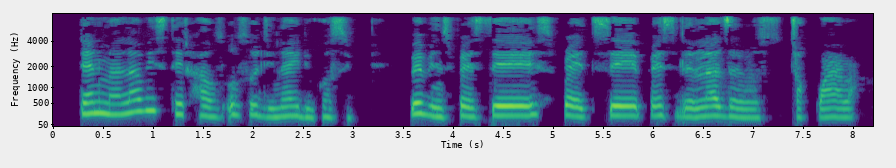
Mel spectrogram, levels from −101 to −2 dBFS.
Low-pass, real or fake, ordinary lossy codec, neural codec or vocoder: 7.2 kHz; real; MP3, 32 kbps; none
